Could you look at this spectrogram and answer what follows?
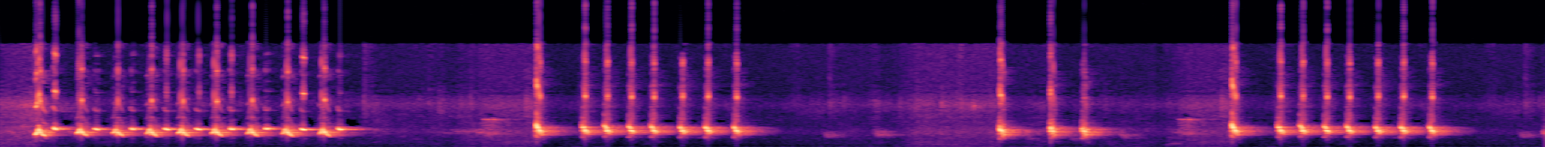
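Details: Sooty-headed bulbul in agitated, full-voiced song meant to provoke other bulbuls: bursts of rapid, evenly repeated chattering notes, each run lasting one to two seconds, separated by brief pauses.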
